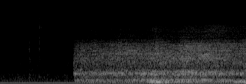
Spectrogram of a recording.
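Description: Near silence, then about three-quarters of a second in the soundtrack of the music video's intro starts suddenly: a steady low rumble with slow swells in the bass.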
